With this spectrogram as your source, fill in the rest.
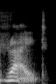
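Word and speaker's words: write: For example W इन राइट राइट में जैसे W pronounce नहीं हो रहा और यह इनिशियल कसोनेंट है।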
